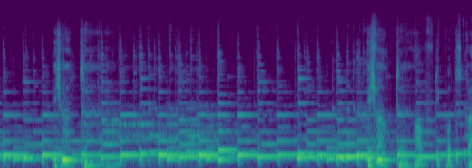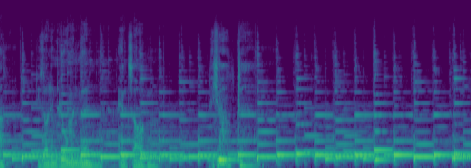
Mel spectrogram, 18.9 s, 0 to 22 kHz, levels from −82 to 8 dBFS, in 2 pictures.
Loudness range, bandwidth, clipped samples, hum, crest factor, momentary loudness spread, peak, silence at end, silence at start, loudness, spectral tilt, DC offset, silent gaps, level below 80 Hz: 2 LU; 12 kHz; under 0.1%; none; 16 dB; 6 LU; -6 dBFS; 0 s; 0 s; -23 LUFS; -7 dB/octave; under 0.1%; none; -38 dBFS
